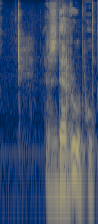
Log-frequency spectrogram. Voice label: "sdarrupu", Calabrese; cucina calabrese

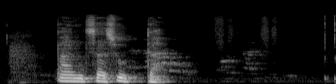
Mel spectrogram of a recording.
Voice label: "panzasutta", Calabrese; cucina calabrese; Glossario

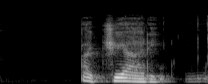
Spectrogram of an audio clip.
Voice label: "paccjari", Calabrese; cucina calabrese; Glossario

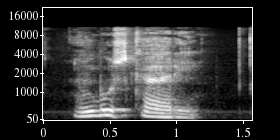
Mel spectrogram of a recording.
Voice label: "mbuscari", Calabrese; cucina calabrese; Glossario

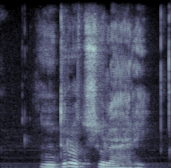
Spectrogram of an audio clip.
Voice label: "ntrozzulari", Calabrese; cucina calabrese; Glossario

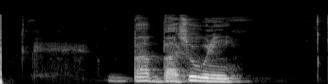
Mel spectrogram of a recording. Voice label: "babbasuni", Calabrese; sciocco

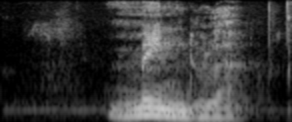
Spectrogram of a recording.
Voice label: "mmendula", Calabrese; mandorla; cucina calabrese; Glossario

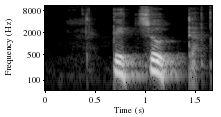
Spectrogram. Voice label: "pezzotta", Calabrese; cucina calabrese; Glossario

